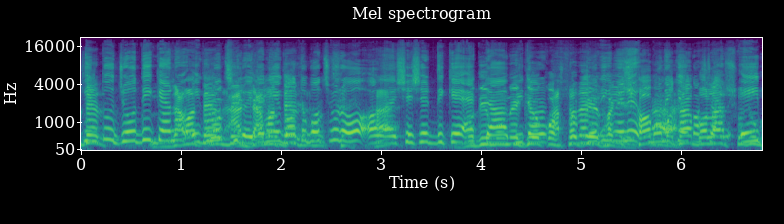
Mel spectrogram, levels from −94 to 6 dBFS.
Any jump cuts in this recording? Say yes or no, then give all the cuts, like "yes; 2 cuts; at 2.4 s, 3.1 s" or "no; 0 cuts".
no; 0 cuts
